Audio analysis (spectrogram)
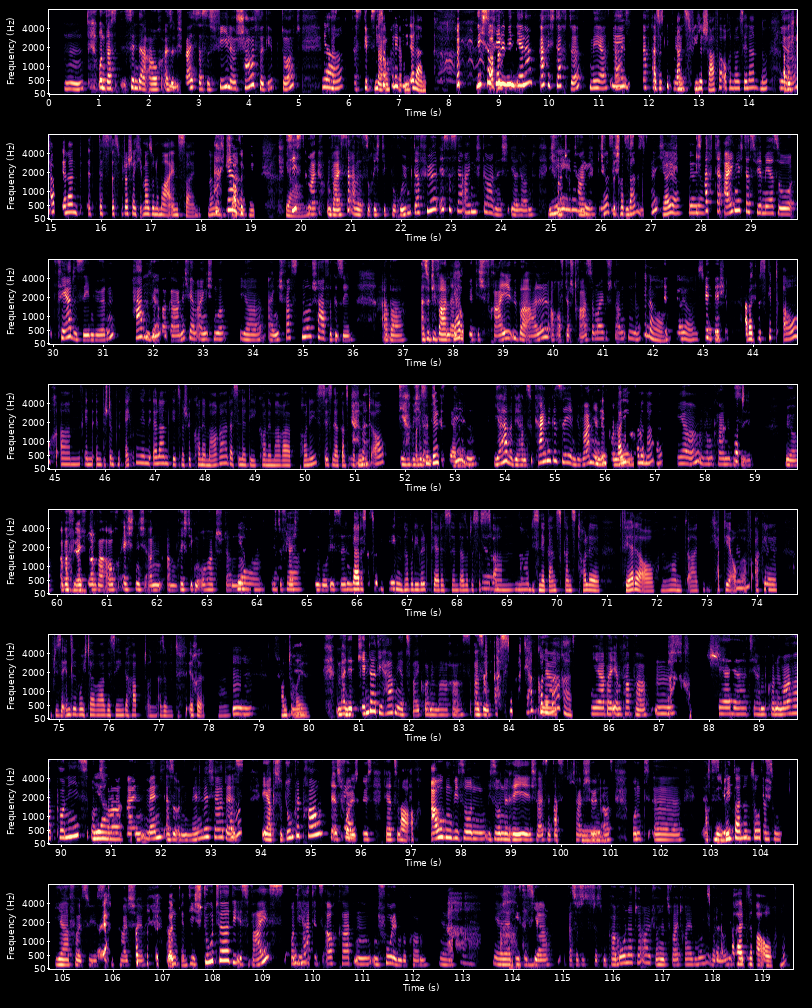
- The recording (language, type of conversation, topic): German, unstructured, Was macht für dich einen perfekten Tag in der Natur aus?
- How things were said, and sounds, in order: distorted speech; other background noise; laugh; unintelligible speech; tapping; chuckle; laughing while speaking: "Ja, ja. Ach Gottchen"; laugh; inhale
